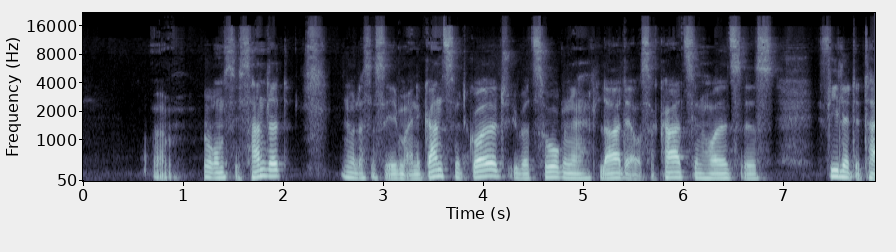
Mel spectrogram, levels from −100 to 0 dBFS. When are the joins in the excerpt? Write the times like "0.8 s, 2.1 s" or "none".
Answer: 1.2 s, 2.5 s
